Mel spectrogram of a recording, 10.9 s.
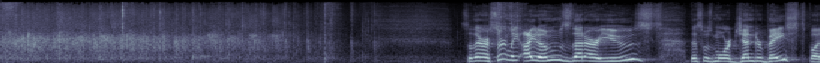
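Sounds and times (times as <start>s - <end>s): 
audience applause: 0.0s - 5.1s
speech: 6.2s - 10.9s.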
